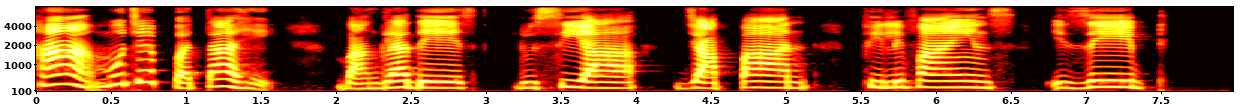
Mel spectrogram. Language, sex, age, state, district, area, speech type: Hindi, female, 30-45, Rajasthan, Jodhpur, rural, spontaneous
